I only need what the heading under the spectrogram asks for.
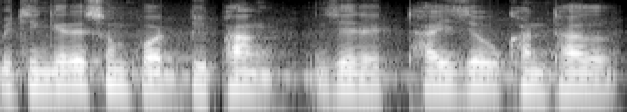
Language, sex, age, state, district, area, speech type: Bodo, male, 18-30, Assam, Chirang, rural, spontaneous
